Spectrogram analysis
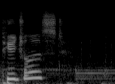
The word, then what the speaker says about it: pugilist: It's called pugilist?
